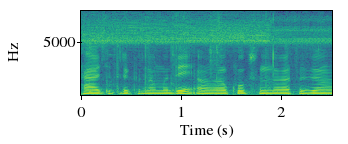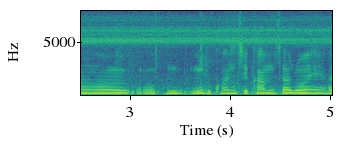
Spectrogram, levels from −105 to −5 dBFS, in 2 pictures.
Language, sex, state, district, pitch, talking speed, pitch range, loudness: Marathi, male, Maharashtra, Washim, 140 Hz, 120 wpm, 135-150 Hz, -19 LUFS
